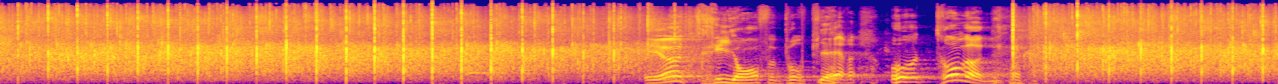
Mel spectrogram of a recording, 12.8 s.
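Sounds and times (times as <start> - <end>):
audience applause: 0.0 - 7.2, 10.1 - 12.7
speech: 6.4 - 10.5.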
